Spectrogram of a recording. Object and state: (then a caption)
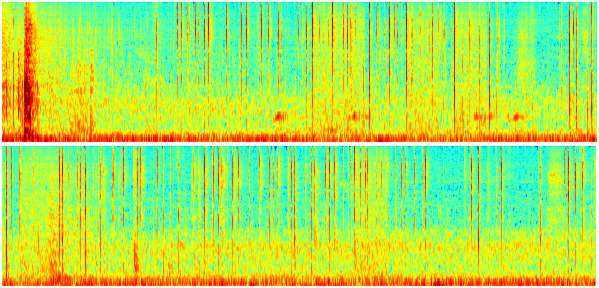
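Metal lipstick tube tapped with nails. Long acrylic nails tap and scratch along a small, hollow gold metallic lipstick tube with a patterned band, held in both hands. Quiet, bright clicks and scraping crackles come in dense, irregular bursts throughout, with a steady low hum underneath.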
